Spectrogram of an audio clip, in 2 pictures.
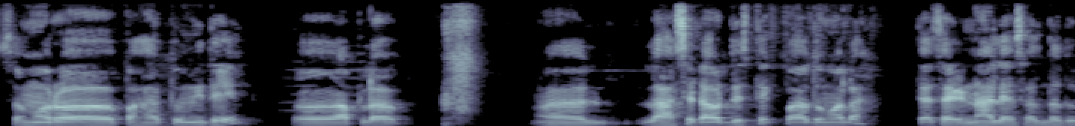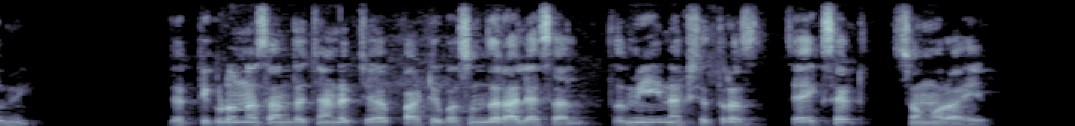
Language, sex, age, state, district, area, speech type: Marathi, male, 30-45, Maharashtra, Buldhana, urban, spontaneous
